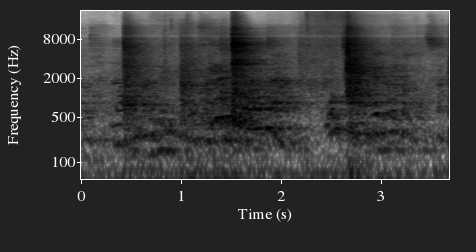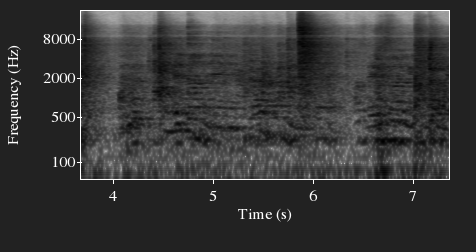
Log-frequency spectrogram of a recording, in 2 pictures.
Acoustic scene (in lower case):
crowded indoor space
